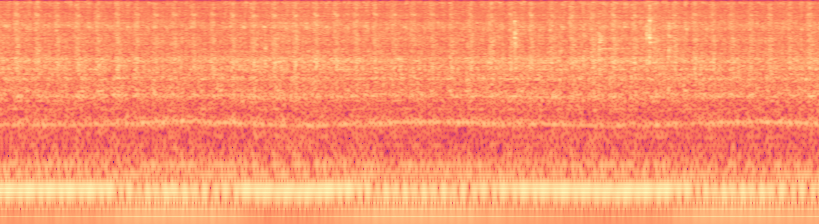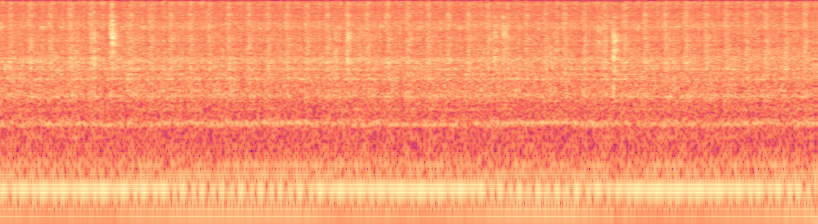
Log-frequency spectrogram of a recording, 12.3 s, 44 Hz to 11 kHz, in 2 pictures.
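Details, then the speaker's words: Porsche 928 V8 under restoration, after fuel pump relay refitted; smooth, steady low idle with an even beat, no ticks, misses or exhaust puffing; runs healthy. "it's very uh very smooth I'm not sure how it comes across on the camera but it's super smooth"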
